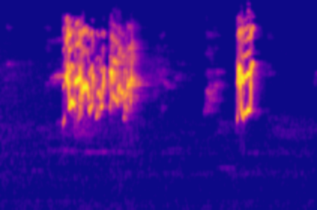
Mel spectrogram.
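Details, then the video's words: Tame lovebirds give a run of rough, high-pitched chirps lasting about half a second, then one short sharp chirp, in a quiet indoor setting. "Love birds Sounds | lovebirds chirping sounds"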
